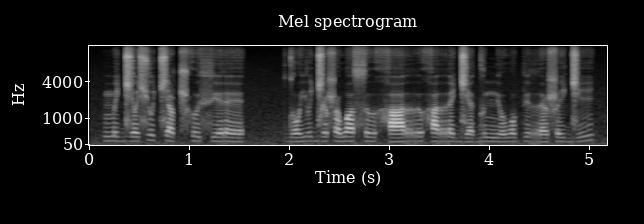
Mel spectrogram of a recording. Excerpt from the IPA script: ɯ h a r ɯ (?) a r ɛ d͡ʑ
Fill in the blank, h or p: h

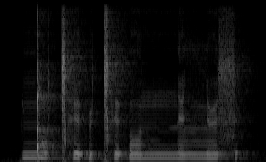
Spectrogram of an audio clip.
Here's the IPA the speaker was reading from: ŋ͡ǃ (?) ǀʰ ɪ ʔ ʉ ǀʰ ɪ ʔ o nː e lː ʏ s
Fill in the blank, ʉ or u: u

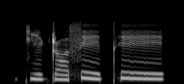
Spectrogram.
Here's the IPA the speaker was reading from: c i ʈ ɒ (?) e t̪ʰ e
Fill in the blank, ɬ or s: s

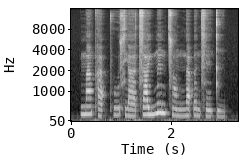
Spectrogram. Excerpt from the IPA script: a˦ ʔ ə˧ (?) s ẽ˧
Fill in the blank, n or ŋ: n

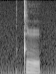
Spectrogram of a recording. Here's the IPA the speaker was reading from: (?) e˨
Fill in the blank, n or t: t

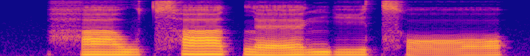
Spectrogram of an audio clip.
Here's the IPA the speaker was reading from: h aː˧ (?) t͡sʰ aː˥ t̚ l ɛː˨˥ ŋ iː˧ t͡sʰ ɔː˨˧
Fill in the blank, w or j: w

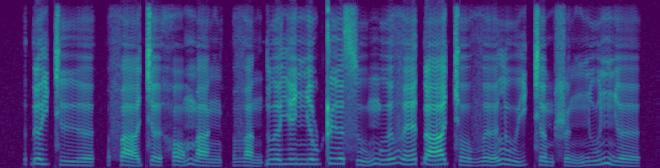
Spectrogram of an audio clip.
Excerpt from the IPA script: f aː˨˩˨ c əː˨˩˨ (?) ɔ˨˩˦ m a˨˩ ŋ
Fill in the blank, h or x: h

